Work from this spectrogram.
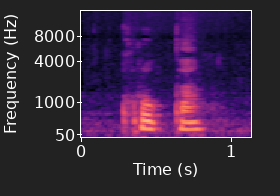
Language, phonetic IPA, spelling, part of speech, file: Polish, [ˈkrupa], krupa, noun, LL-Q809 (pol)-krupa.wav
